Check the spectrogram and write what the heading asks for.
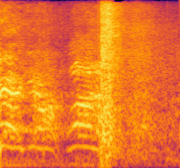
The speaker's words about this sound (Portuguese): Isso aí que eu ouvi o som de tiro perto da minha perna, né?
